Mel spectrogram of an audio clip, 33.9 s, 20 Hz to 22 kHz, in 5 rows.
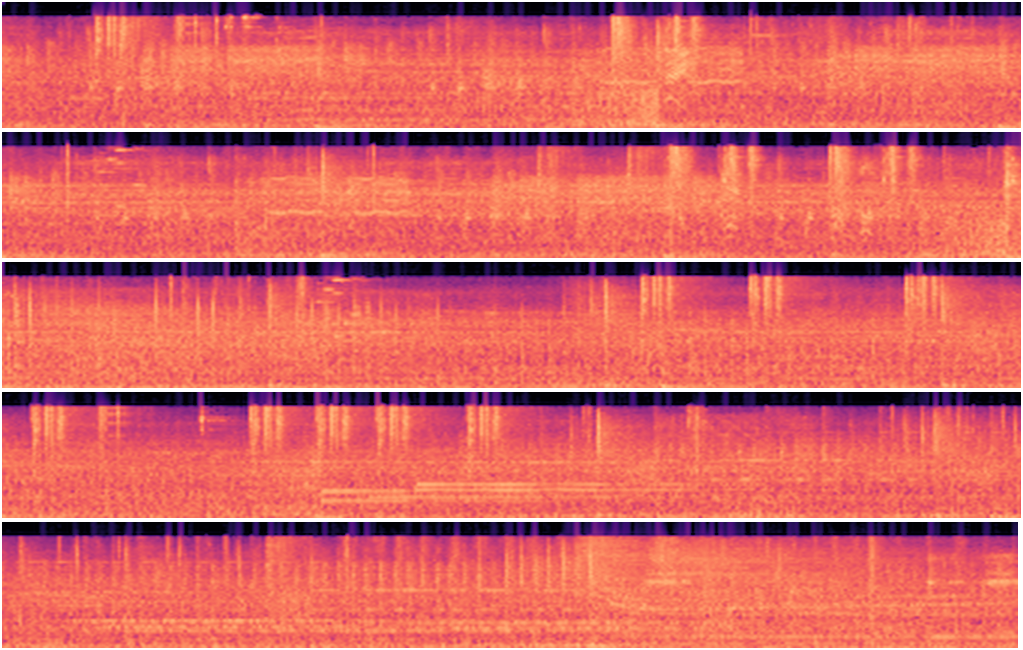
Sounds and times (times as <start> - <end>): Music: 0.0 - 33.9.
